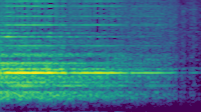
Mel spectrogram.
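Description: A bell-like ringing tone, several pitches sounding at once, dying away over about a second and a half into silence.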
